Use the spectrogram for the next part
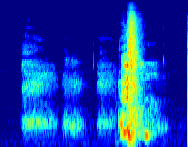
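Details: On request, sneezes stifled at first, then done full out: three quick inward catches of breath, then one sharp explosive sneeze with a brief trailing sound.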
